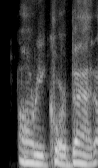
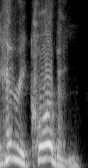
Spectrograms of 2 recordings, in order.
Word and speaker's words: Henri Corbin: Just to put them in context, if anybody does look at them, the first one was specifically about Henri Corbin.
